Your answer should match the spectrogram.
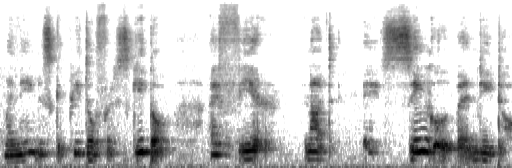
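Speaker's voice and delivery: near whisper, trembling bravado; soft voice. A narrator's reading. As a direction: whisper it, brave but scared. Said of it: "in a muy, muy soft voice he said".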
